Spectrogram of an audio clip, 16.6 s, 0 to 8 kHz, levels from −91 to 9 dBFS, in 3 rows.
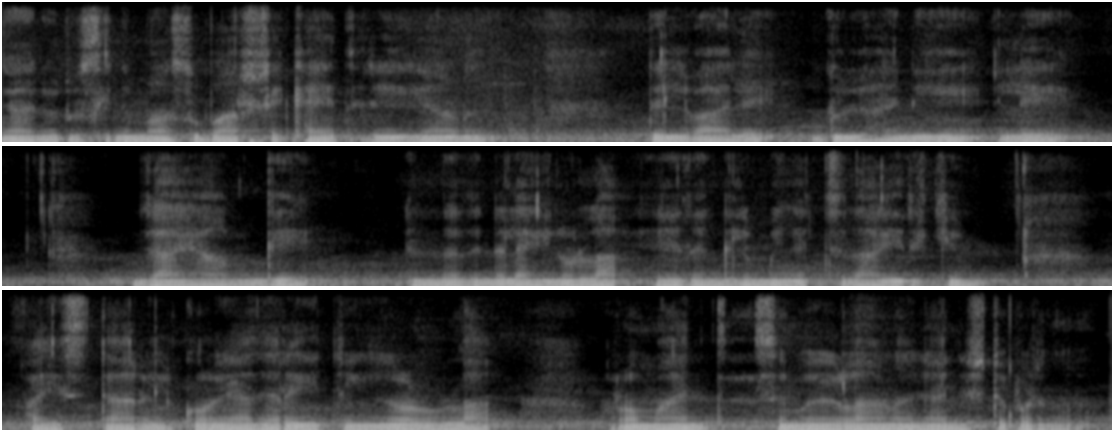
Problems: low volume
